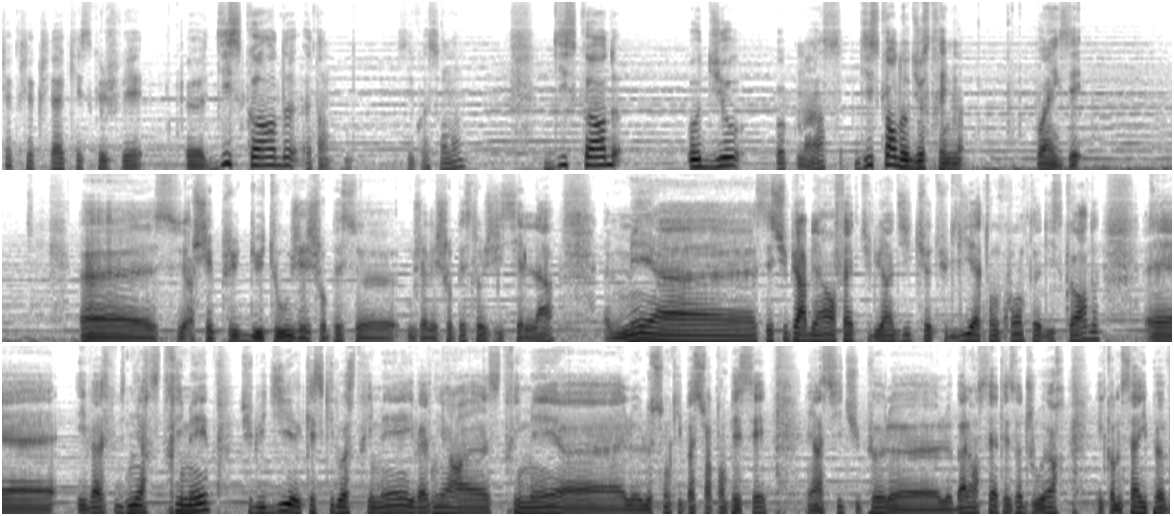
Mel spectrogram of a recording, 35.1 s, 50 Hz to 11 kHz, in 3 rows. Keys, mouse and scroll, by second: 6.1 click.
